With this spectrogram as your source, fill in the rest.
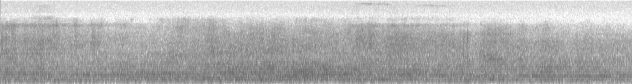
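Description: Several other race truck engines drone and whine nearby.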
